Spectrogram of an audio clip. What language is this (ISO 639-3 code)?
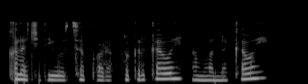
pus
